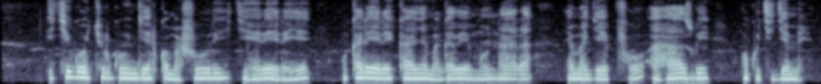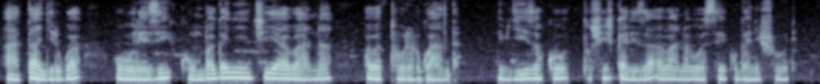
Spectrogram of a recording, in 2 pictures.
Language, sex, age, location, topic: Kinyarwanda, male, 18-24, Huye, education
